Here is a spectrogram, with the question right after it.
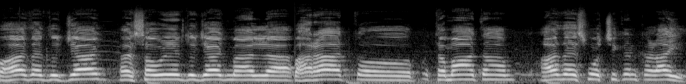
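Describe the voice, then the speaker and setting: Monotone, flat intonation and very even loudness. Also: man, high pitch for a man. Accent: Urdu. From Pakistan. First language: Urdu (speaking Arabic). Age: 60s. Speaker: restaurant owner. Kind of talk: casual interview. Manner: halting.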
